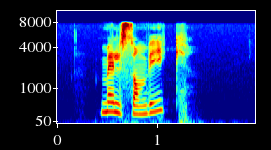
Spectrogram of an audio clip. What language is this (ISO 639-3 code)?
nor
